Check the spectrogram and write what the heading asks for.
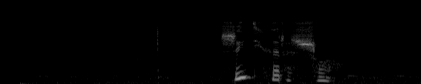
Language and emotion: Russian, positive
